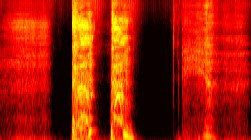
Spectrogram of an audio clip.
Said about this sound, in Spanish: Eh, ya me dio aquí la tos, disculpen.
